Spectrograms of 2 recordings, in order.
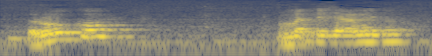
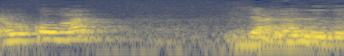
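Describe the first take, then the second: First: There is a pause right after रोको. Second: There is no pause right after रोको.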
